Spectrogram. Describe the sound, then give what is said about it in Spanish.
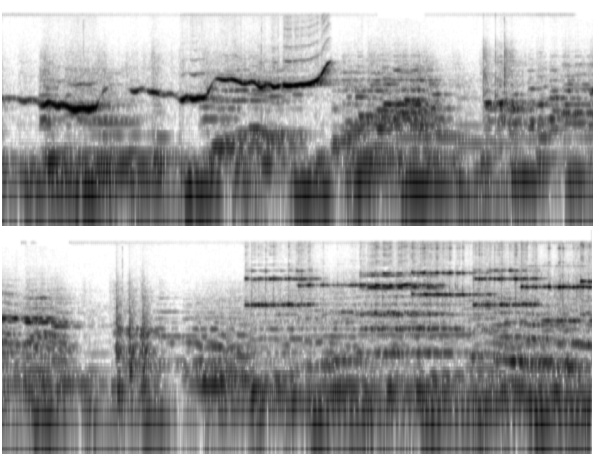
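Bright human whistling in a Spanish-language children's singalong song, the whistled line climbing in steps over the first few seconds before full band accompaniment carries on with high chiming notes. “dame un silbidito, dame un silbidito”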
